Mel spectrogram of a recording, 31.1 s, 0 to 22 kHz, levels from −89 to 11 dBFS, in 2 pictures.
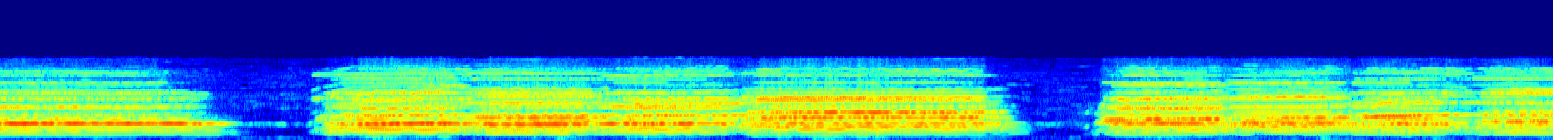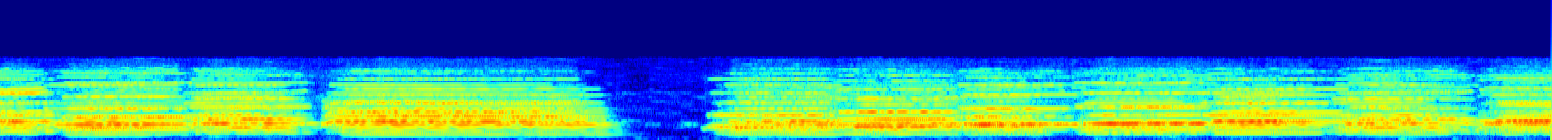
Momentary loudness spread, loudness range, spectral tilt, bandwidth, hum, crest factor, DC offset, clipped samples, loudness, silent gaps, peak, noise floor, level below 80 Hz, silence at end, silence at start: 10 LU; 4 LU; -3 dB/octave; 4.1 kHz; none; 14 dB; under 0.1%; under 0.1%; -14 LUFS; none; 0 dBFS; -60 dBFS; -68 dBFS; 0 s; 0 s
